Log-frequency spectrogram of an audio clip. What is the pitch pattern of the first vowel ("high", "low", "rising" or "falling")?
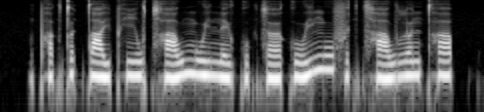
rising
